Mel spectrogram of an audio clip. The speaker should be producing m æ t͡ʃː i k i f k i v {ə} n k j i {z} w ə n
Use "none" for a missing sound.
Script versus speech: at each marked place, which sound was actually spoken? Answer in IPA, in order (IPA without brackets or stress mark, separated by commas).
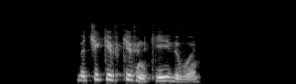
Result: ə, ð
